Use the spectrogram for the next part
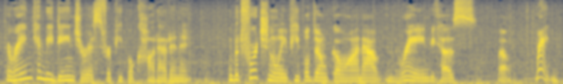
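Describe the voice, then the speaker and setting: A woman's voice: low voice, animated, a little fast, a little hiss or hum. A young woman acting a wry, weary campground manager narrating a horror audio drama in a dry, exasperated way. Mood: uneasy, brooding. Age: young adult. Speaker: narrator and lead character.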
